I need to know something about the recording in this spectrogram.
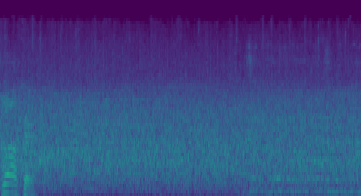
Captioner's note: cheering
